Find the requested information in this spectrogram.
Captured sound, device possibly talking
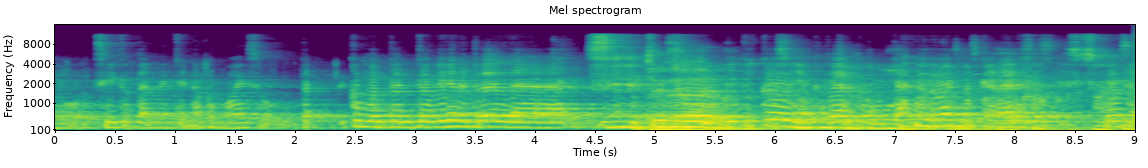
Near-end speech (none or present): present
